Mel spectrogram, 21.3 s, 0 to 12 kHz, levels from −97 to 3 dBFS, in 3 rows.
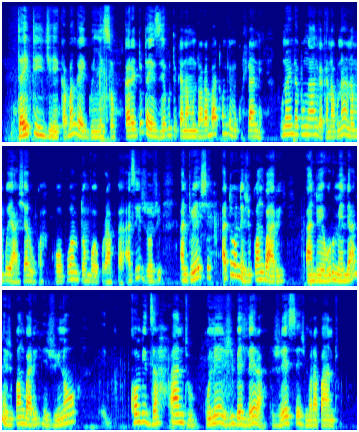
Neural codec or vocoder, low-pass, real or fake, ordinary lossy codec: none; 10.8 kHz; real; MP3, 64 kbps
